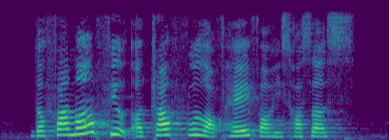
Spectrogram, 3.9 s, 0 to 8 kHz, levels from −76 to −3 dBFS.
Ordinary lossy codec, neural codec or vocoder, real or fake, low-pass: none; codec, 16 kHz, 4 kbps, FreqCodec, larger model; fake; 7.2 kHz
